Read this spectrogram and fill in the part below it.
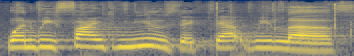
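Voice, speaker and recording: A woman voicing a gentle, emotive male giraffe from a children's storybook. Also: a little high, slow. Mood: contented. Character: gentle, downhearted then joyful young male giraffe. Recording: long reverb, music behind.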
